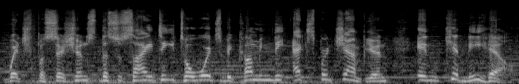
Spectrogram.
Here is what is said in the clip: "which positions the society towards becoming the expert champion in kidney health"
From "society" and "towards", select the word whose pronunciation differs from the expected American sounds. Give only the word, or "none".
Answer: none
